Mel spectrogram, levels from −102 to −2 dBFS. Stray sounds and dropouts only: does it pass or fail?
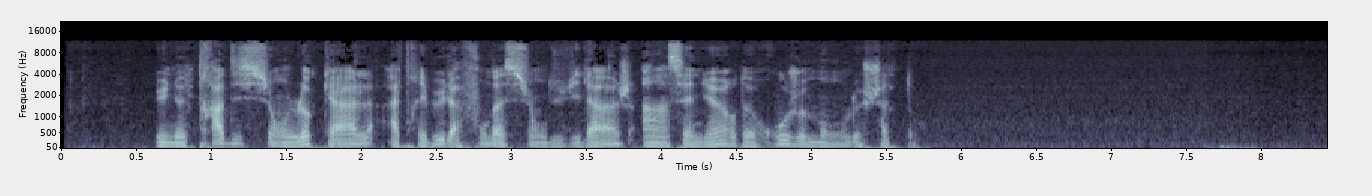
pass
